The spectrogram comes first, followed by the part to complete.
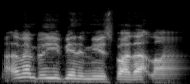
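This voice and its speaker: A man's voice: mid-range voice, expressive, quick pace, sharp tone, smooth, no room sound. A man chatting casually as a co-host on a review show. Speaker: podcast co-host reviewing a TV episode. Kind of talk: casual chat.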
